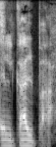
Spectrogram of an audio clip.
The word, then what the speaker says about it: El Kallpa: El Kallpa.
